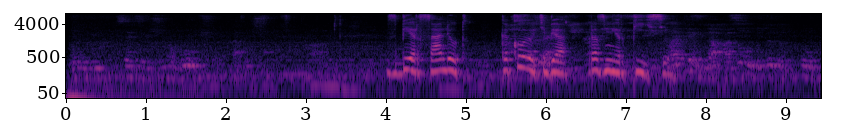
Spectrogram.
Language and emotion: Russian, neutral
